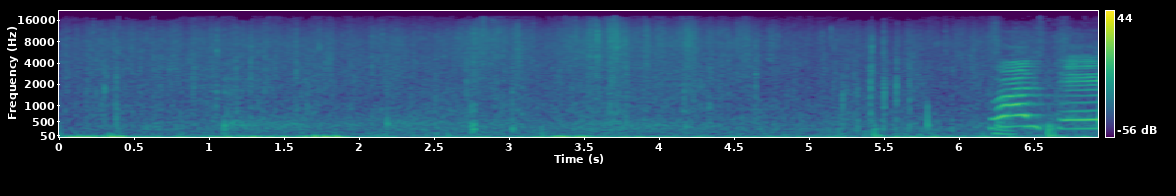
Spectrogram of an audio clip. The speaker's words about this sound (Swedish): nu regnar det.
